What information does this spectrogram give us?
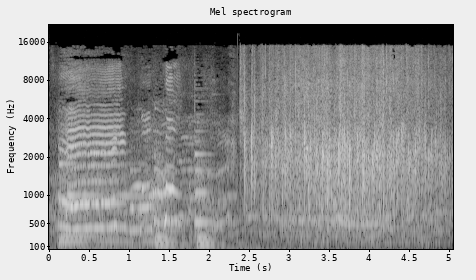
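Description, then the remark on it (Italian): A sung French melody with music ends on held notes, then a noisy crowd at a venue with tables breaks into loud, sustained applause that fills the remaining seconds. “Terminato il pezzo, ringrazio la rumorosa platea.”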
